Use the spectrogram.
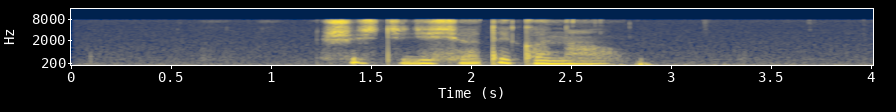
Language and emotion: Russian, neutral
